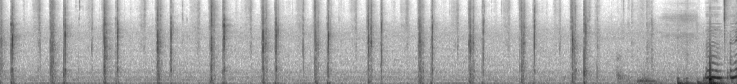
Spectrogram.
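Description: Tarot cards being shuffled in repeated sharp riffles and flicks at a steady rhythm, close and fairly loud, with a brief rustle and a clunk near the end.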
